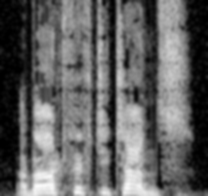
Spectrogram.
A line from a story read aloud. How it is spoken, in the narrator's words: Hugo shouted back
